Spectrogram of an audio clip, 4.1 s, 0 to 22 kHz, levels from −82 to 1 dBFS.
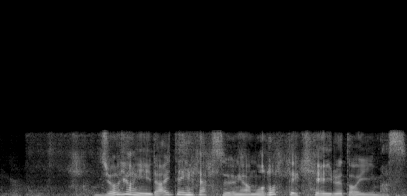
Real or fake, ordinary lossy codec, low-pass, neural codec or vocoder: fake; none; 7.2 kHz; codec, 24 kHz, 0.9 kbps, WavTokenizer, small release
